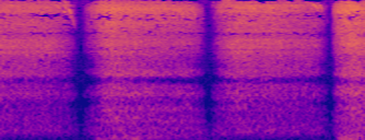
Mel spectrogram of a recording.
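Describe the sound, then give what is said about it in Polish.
Heavy human breathing, drawn in and out on instruction in a commercial about smog: several long, loud, hissing breaths, each lasting most of a second, separated by brief silent gaps, with no talk. “Proszę oddychać.”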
